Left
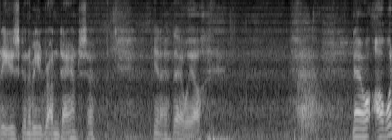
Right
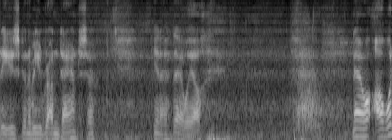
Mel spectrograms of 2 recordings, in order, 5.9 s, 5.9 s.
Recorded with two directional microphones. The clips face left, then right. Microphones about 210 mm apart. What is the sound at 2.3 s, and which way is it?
Speech, 20° left (ahead or behind).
